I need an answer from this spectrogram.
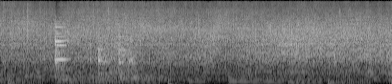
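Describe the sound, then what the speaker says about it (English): Onions sizzle and fry on a flat Blackstone griddle, a steady loud crackling hiss with a few metallic scrapes and taps of a spatula stirring them. "Throw the onions in with it. Get them a good mix."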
